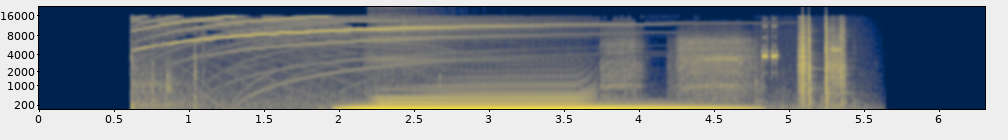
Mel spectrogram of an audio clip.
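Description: Logo sting sound effect: sweeping synthetic tones glide in from about half a second in, and a loud, deep steady tone takes over at about two seconds and fades out near five. It ends with a short beep and a few sharp camera-shutter clicks.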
